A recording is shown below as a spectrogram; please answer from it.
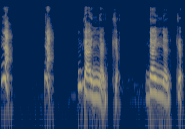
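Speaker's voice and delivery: put-on low, whimpering little boy; toddler whining for dinosaur. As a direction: sulk and whine for the toy. Toddler wants his dinosaur. (জজ ডাইনোসরের জন্য ঘ্যানঘ্যান করছে, নিচু গলায়)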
